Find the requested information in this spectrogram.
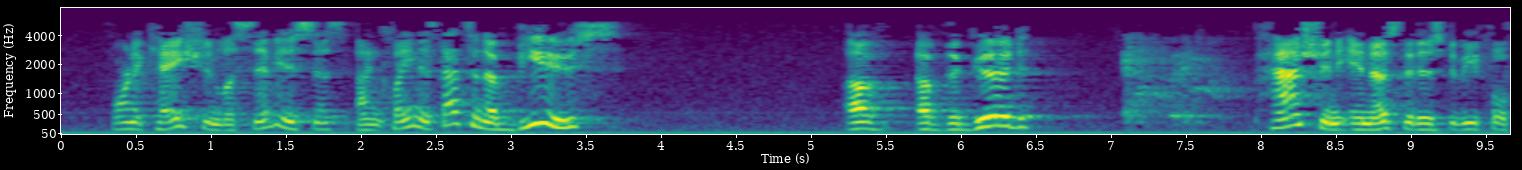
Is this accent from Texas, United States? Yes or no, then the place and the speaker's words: yes; Texas, United States; when I was in junior high school, we moved out about 40 miles west of San Antonio, Texas. I was born in San Antonio, and then later in life, we came back to that area.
